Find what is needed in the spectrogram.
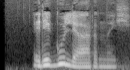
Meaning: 1. regular (repeating with constant frequency) 2. recurrent (event) 3. regular (formally organized, professional)
- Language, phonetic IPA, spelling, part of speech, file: Russian, [rʲɪɡʊˈlʲarnɨj], регулярный, adjective, Ru-регулярный.ogg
